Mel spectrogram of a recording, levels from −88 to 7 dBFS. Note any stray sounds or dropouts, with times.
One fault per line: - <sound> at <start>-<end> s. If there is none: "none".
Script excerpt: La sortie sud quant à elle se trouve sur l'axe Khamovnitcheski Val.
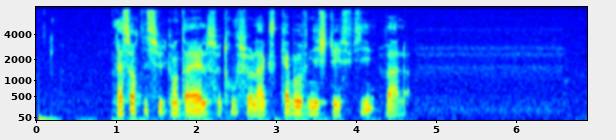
none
